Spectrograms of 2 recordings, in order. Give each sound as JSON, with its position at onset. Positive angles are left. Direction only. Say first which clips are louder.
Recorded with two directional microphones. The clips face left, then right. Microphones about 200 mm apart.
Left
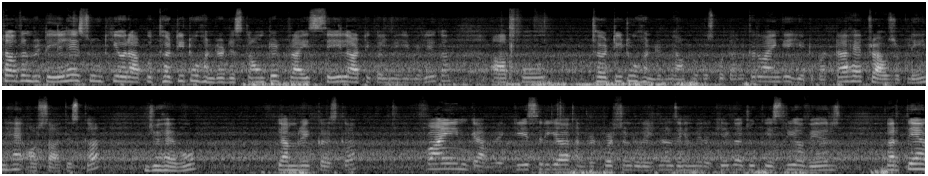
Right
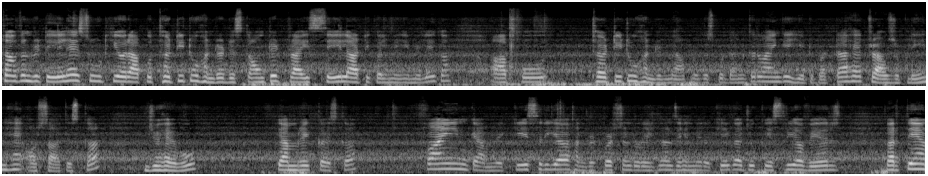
{"t": 0.0, "sound": "speech", "louder": "right 8 dB", "side_deg": -60}
{"t": 7.6, "sound": "speech", "louder": "right 5 dB", "side_deg": -40}
{"t": 10.7, "sound": "speech", "louder": "right 7 dB", "side_deg": -60}
{"t": 12.0, "sound": "speech", "louder": "right 8 dB", "side_deg": -55}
